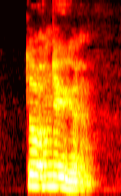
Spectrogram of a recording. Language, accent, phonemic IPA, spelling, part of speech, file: French, Canada, /tuʁ.nyʁ/, tournures, noun, LL-Q150 (fra)-tournures.wav
- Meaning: plural of tournure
